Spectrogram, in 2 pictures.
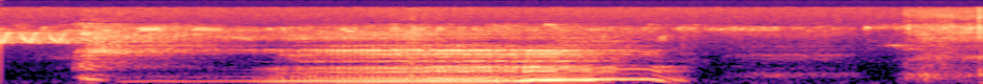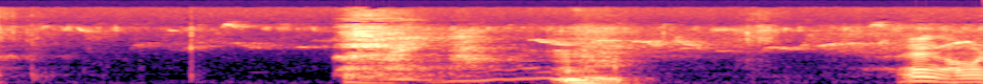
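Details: Simmental Fleckvieh cow moaning during calving, a deep sustained moo of about two seconds with rich harmonics, then strained groaning calls later; a man speaks Spanish encouragingly in between as the calf's head emerges.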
